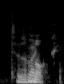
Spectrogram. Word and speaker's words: Tillamook: I've said Tillamook. Tillamook. Sort of in between muck and mook. It's like book.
